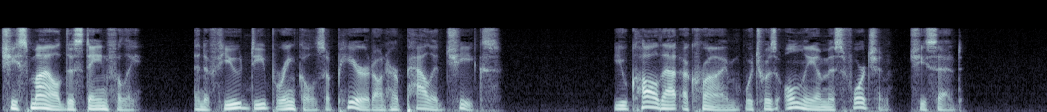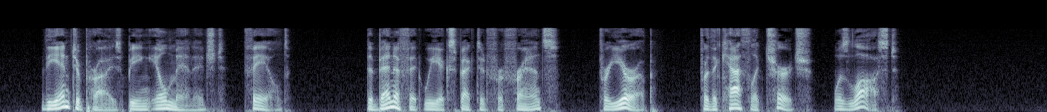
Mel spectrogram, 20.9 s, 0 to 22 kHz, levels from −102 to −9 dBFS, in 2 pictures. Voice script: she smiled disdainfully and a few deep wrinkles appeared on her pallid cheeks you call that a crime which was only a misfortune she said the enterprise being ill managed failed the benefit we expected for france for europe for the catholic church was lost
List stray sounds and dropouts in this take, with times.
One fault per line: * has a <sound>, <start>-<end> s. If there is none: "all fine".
all fine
